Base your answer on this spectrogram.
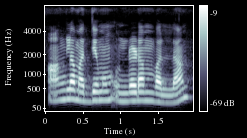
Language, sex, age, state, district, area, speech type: Telugu, female, 18-30, Andhra Pradesh, Nandyal, rural, spontaneous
